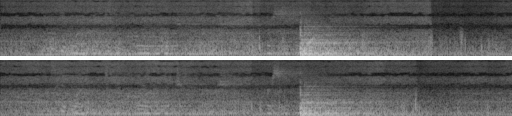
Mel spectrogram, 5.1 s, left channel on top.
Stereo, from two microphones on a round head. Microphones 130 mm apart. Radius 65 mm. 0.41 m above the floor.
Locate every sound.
0.4 s a woman speaking: 55° right (ahead or behind), 2 m
3.0 s a door slam: 5° left (ahead or behind), 3.5 m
